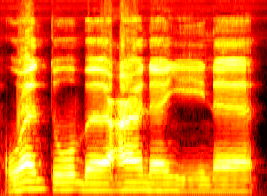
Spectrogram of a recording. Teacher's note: Yang benar adalah dia memantulkannya tanpa berhenti, tanpa menambahkan hamzah. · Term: qalqalah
